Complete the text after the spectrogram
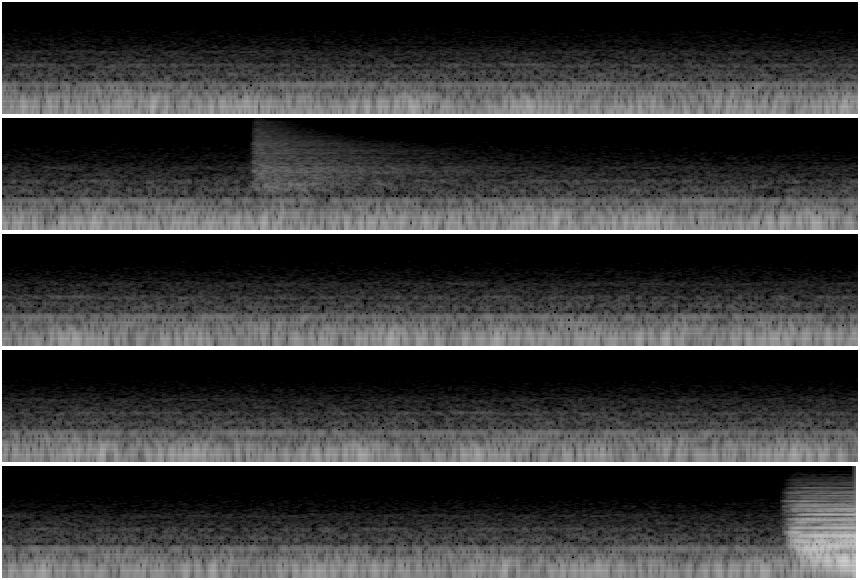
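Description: A pipe organ holds a soft, low chord that grows quieter after a few seconds.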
